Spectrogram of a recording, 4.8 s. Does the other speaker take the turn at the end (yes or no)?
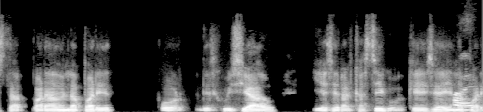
yes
